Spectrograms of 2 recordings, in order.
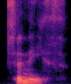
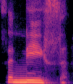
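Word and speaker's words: Shanese: Shanice. Shanice.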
